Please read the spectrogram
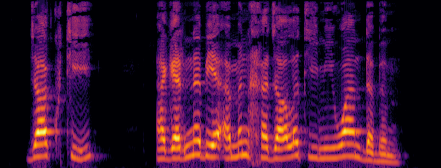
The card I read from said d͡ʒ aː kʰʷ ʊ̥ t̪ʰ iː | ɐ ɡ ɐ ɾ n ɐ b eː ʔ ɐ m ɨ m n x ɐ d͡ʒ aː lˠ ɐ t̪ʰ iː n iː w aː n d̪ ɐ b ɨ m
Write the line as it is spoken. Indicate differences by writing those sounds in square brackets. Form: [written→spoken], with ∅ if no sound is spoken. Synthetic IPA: d͡ʒ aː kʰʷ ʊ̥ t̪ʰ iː | ɐ ɡ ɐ ɾ n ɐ b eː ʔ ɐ m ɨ [m→∅] n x ɐ d͡ʒ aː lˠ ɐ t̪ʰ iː [n→m] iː w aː n d̪ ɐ b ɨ m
